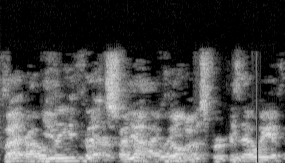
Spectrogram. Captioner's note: people chattering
